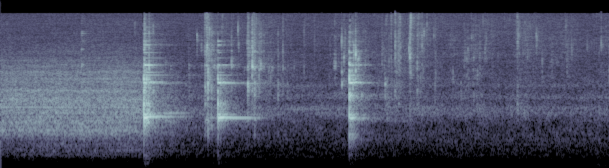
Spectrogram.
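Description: A saucepan knocks against a ceramic bowl three times with sharp, briefly ringing clinks while tteokbokki, chewy rice cakes and fish cakes in thick sauce, slides and plops wetly into the bowl. A steady hiss is heard for the first second and a half.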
